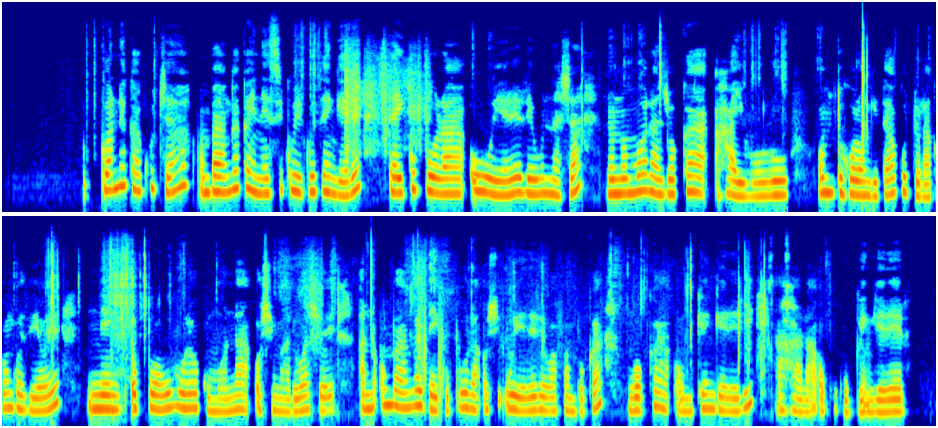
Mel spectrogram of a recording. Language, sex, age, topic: Oshiwambo, female, 36-49, finance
